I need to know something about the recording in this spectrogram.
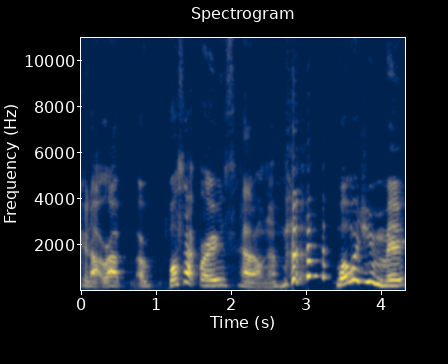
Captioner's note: laughs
